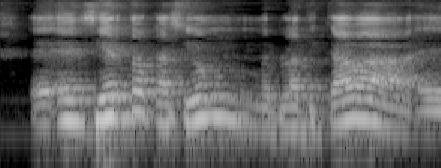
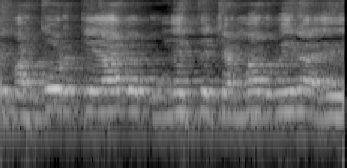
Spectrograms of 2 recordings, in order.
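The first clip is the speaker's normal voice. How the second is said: higher, worried parent voice; imitated pleading; 5 semitones higher than usual. Parent begging the pastor to help the child, pleading. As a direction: plead as an alarmed parent, acted.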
